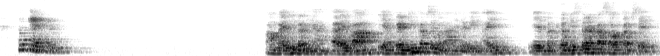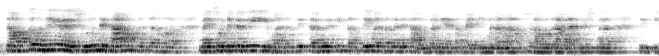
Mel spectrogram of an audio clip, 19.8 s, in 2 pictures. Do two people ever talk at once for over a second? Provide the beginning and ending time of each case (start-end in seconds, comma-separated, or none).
none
